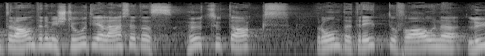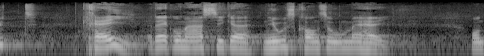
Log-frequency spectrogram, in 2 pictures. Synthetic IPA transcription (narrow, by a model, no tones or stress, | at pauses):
nt̪əɾɑnd̪əɾəmiʃtuːdjəlæːsədɑshɵt̚t͡sut̪ɑːks | ɾʊnd̪əd̪ɾɪt̪l̩fɔɑlnəlyt | kʰɛɪrɛɡl̩ˠmæːsɪɡənjuːskʰɔnsuːmːeːɦɛɪ | ʊn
